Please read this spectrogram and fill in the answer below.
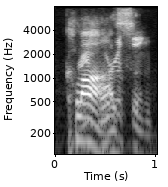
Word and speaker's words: Klaus: Mark Radulich and I talked about Klaus, but I think that's pronounced Claus.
